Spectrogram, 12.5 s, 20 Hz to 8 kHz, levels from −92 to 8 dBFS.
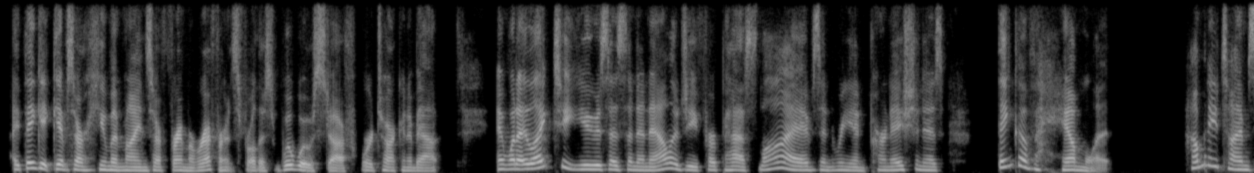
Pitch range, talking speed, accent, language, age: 155-210 Hz, 190 wpm, American, English, 50-69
